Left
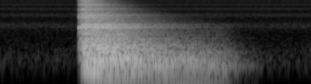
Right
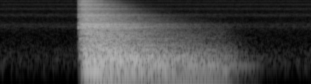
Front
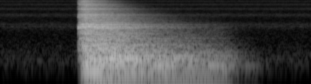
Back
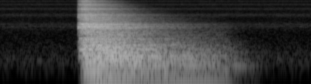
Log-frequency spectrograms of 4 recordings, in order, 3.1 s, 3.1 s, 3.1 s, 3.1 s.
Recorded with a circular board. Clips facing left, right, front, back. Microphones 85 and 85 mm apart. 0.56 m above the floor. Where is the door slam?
55° left, 5.5 m.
